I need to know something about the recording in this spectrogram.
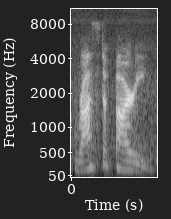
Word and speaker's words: Rastafari: It's pronounced roastafari. The emphasis is on the second part of the word on that fa sound. Would you like to try saying it? Rastafari.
